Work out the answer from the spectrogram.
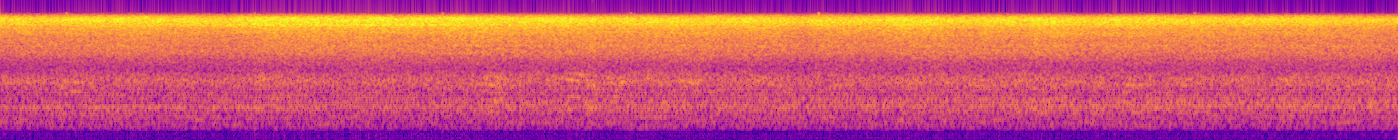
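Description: Cabin noise of an MTR K-Train, a Hyundai Rotem electric multiple unit, running at speed through a tunnel: a loud, steady rush of wheels on rails and air, with no change in level.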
